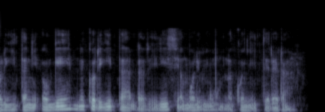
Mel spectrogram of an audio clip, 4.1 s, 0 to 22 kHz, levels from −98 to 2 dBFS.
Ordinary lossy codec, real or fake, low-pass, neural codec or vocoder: none; fake; none; codec, 16 kHz, 4.8 kbps, FACodec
